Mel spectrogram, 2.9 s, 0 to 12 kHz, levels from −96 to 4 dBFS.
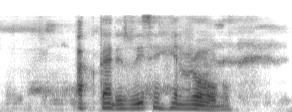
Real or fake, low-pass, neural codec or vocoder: fake; 7.2 kHz; codec, 16 kHz, 0.8 kbps, ZipCodec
